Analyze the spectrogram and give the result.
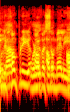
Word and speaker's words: sommelier: I want to be a sommelier.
